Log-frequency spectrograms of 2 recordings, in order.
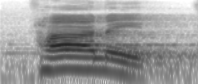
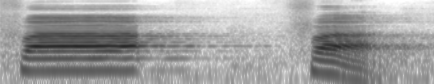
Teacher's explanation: ये फ़ा अदा करने में ख्याल रखना है कि ऊपर के दांत नीचे के होंठ में लगने चाहिए, तो फ़ा निकलेगी, दोनों होंठ से नहीं।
